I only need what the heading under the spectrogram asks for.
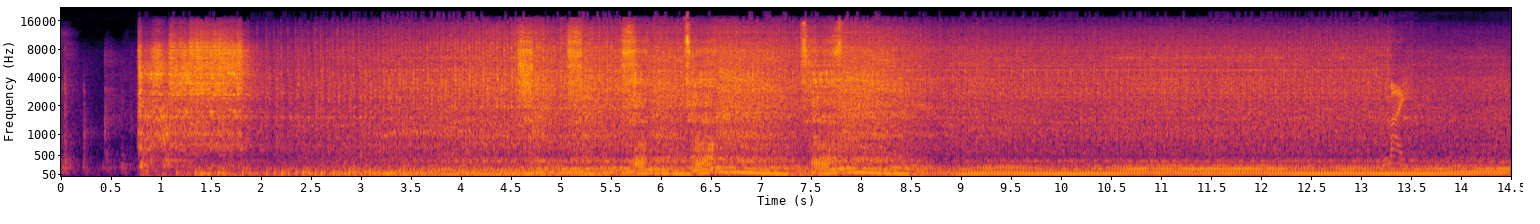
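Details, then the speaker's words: Renault 5 GT Turbo engine in van, first start after rebuild, injectors dialled in and base idle set: cranks, catches, blips a few revs, then settles to a steady even idle without misfire or hunting; runs right. "set the base idle went over a few parameters and it runs lovely it runs right"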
